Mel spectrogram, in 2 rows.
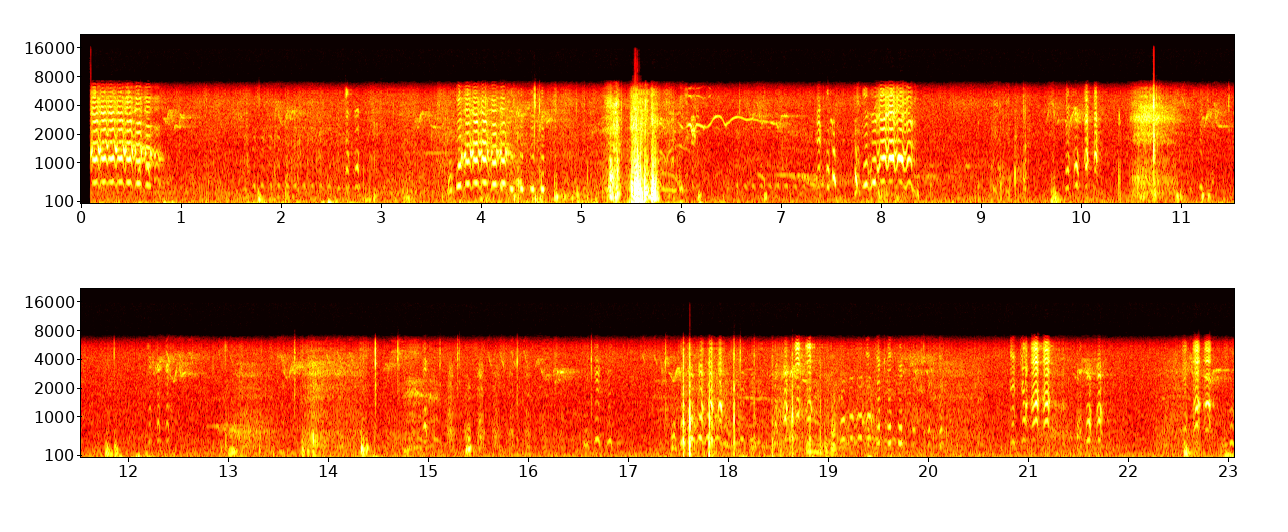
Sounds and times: Goat: 0:01.6 - 0:11.5, 0:12.2 - 0:21.8, 0:22.5 - 0:23.0.

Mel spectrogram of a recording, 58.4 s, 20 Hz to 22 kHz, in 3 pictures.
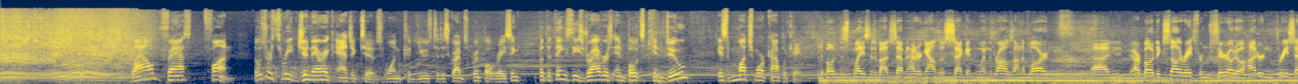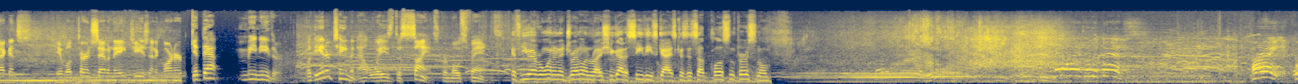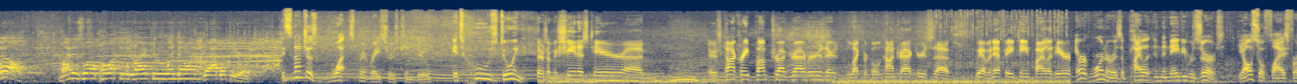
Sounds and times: Speech: 0:02.0 - 0:31.0, 0:35.2 - 0:36.5, 0:38.2 - 0:48.6, 0:49.6 - 0:58.4.

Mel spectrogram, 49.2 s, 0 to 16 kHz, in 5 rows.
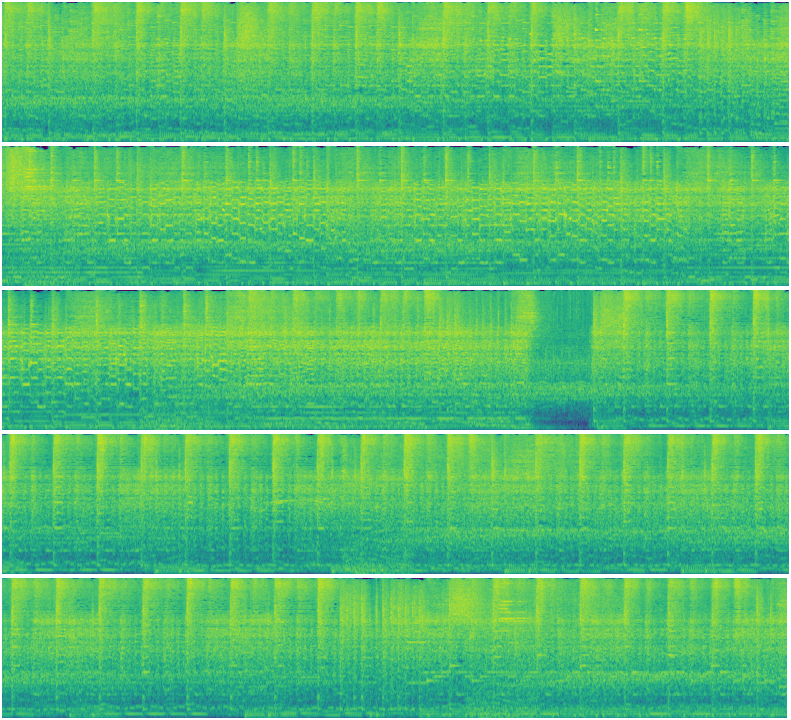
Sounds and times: Music: 0:00.0 - 0:49.1.

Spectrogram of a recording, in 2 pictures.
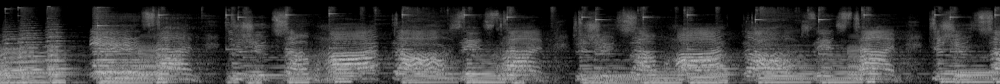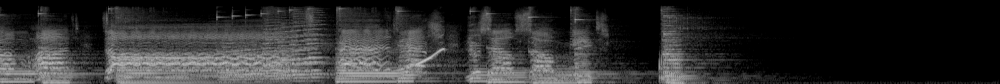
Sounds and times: Music: 0:00.0 - 0:18.4.

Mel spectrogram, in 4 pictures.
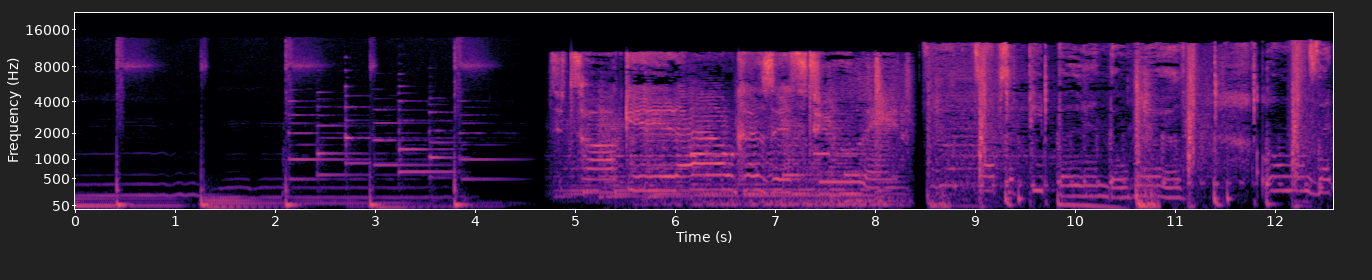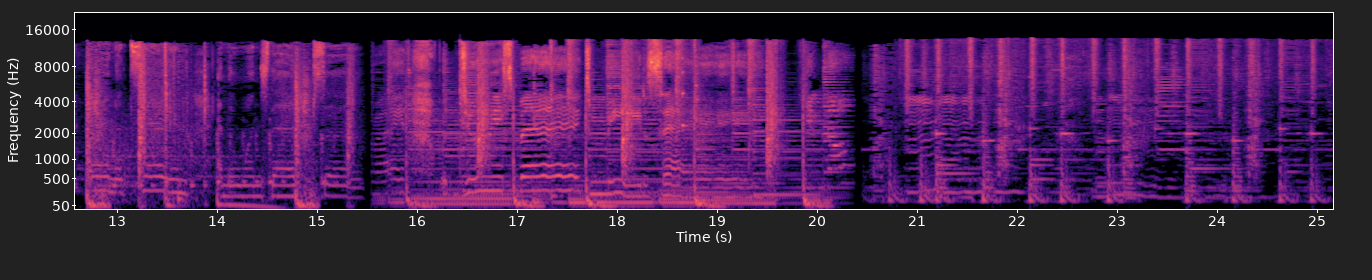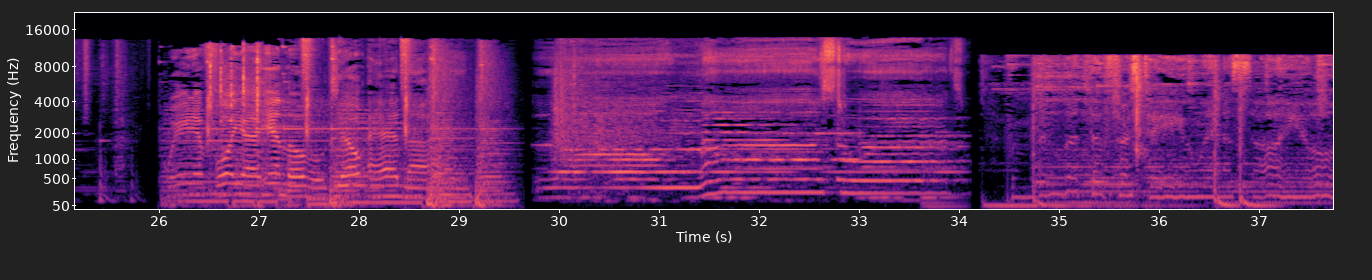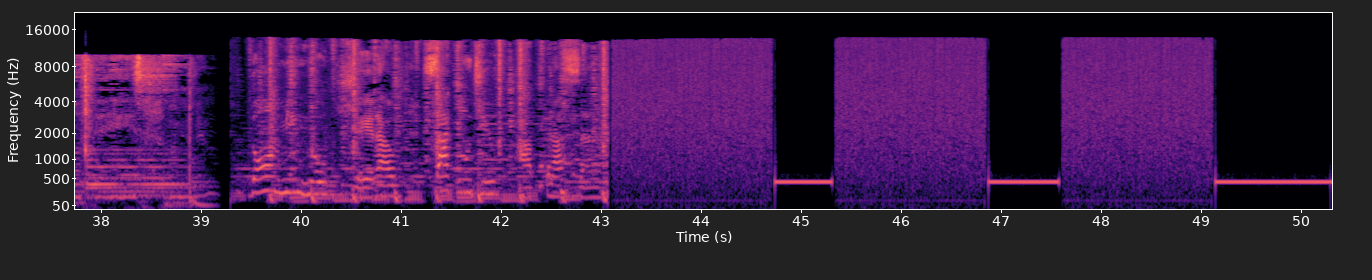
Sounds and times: Music: 0:00.0 - 0:43.1.

